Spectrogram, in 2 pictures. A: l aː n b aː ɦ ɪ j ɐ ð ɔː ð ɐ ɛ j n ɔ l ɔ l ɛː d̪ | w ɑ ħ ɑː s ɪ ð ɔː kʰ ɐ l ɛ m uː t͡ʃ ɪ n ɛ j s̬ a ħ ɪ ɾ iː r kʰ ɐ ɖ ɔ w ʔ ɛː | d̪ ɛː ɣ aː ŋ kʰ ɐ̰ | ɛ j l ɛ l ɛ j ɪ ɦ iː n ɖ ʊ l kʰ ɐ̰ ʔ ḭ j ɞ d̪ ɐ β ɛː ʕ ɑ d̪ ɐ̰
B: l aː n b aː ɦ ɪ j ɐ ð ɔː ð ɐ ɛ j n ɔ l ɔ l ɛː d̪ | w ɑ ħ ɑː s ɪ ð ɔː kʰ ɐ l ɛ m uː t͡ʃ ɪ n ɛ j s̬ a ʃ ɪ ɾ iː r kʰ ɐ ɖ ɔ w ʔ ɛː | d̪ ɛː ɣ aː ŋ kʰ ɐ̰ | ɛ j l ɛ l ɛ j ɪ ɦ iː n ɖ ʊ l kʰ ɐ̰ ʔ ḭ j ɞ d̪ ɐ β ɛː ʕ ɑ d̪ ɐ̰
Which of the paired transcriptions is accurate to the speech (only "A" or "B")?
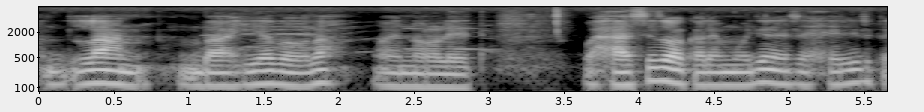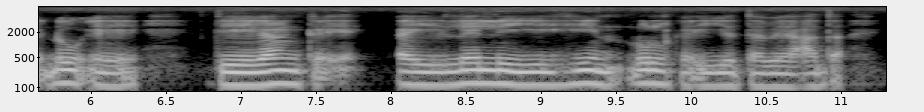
A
